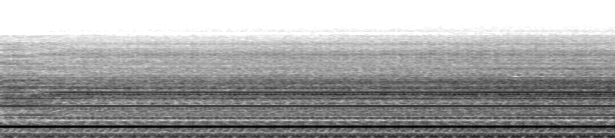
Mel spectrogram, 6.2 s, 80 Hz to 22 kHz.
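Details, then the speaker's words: Nugier 100-ton hydraulic press: steady even hum with constant mid-pitched tone and soft regular pump pulse, no knocks or squeals; motor healthy. "It sounds good. Motor sounds good. No weird noises."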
